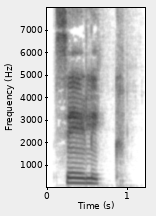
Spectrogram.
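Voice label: "seelik", Estonian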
